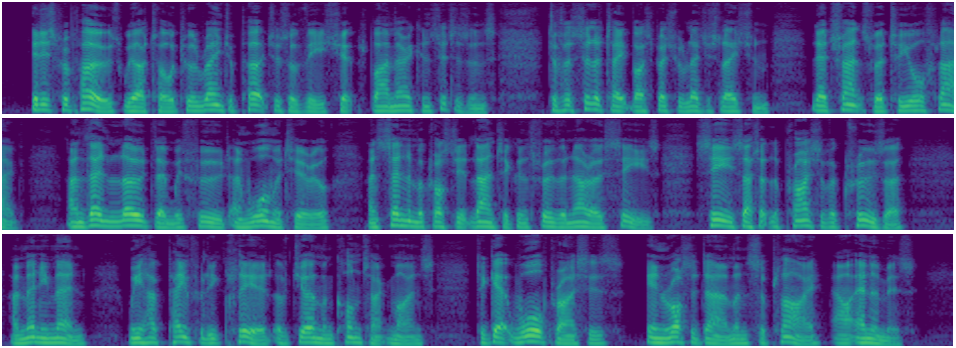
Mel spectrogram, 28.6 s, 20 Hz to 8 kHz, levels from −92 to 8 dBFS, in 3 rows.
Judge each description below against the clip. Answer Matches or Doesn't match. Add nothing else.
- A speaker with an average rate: Matches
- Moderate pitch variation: Matches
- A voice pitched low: Matches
